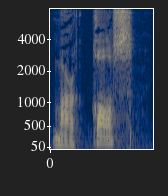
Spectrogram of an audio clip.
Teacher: you're pronouncing the Q towards the back of your mouth there, not the K towards the front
